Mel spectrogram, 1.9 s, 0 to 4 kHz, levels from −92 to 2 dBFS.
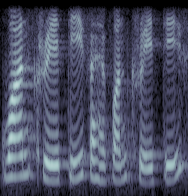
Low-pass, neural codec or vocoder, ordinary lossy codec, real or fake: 3.6 kHz; none; none; real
